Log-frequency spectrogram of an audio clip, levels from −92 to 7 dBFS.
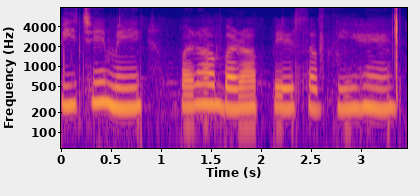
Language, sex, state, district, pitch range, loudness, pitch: Hindi, female, Arunachal Pradesh, Papum Pare, 230-255 Hz, -25 LUFS, 235 Hz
